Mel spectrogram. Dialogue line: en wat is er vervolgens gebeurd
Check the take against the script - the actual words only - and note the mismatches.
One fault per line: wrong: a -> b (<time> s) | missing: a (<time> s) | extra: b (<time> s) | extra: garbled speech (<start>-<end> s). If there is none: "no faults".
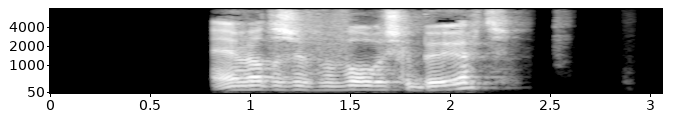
no faults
